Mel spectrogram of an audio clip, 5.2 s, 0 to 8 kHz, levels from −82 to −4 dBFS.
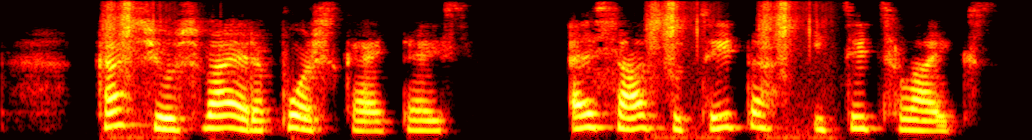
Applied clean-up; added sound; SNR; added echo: none; Rattle (instrument); 9 dB; none.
